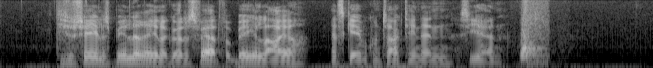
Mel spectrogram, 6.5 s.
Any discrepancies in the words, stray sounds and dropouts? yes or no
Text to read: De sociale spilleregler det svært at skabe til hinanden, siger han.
yes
